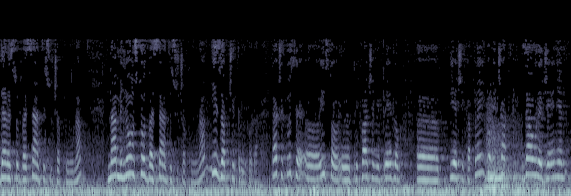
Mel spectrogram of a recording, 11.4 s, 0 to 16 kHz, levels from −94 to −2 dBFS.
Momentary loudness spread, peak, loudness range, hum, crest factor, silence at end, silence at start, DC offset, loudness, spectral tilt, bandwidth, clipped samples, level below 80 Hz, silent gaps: 8 LU; -14 dBFS; 3 LU; none; 16 dB; 0 s; 0 s; under 0.1%; -33 LUFS; -8.5 dB/octave; 8.4 kHz; under 0.1%; -34 dBFS; none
